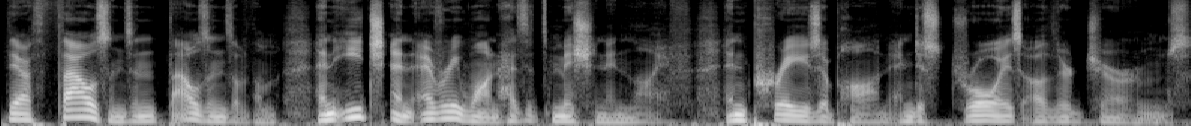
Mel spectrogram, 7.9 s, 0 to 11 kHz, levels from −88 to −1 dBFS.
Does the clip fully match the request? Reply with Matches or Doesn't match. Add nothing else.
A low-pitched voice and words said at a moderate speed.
Matches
